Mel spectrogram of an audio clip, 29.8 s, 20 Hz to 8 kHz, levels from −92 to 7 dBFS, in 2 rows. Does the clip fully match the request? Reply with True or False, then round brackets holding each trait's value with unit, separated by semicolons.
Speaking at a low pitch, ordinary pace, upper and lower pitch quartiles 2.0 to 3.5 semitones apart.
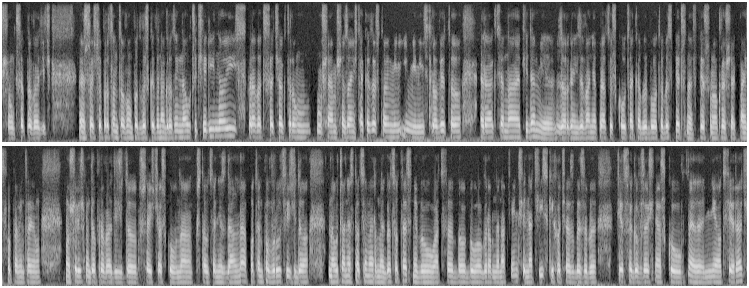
True (120 Hz; 140 wpm; 2.8 semitones)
